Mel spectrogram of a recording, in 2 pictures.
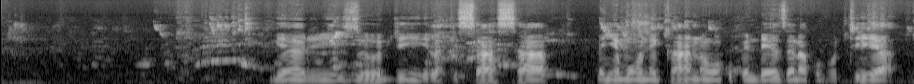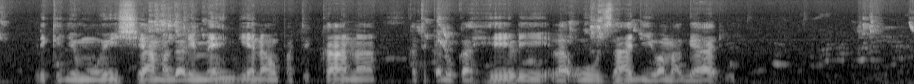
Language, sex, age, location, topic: Swahili, male, 18-24, Dar es Salaam, finance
